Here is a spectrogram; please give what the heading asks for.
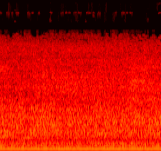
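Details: Neglected central AC condenser in Orlando, running after rewiring to dry out before gauges and refrigerant are added: a steady, even low hum and deep drone with no knocks or rattles; the unit runs normally.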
